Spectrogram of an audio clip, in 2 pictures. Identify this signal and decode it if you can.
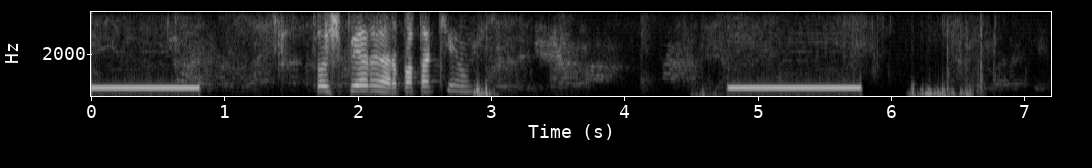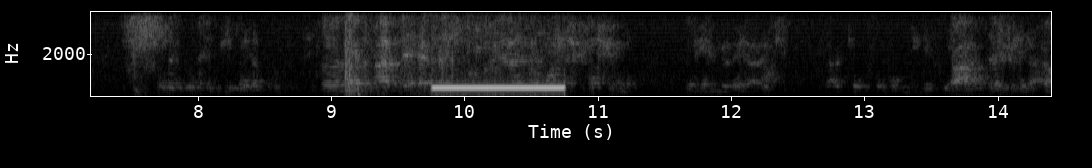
Ringback tone (Europe, 425 Hz), with speech.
